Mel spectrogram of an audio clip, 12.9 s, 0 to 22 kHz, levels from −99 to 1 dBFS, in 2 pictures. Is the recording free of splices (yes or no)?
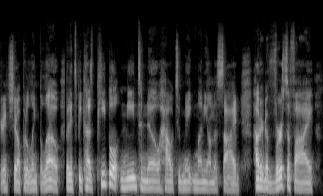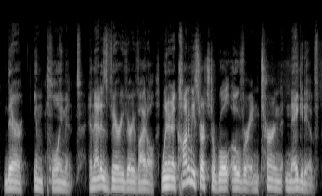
no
